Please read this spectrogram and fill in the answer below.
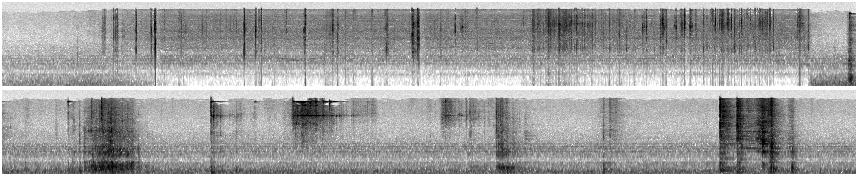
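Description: Small metal parts clinking and rattling as they are handled, a string of light scattered clicks with a few louder clanks in the second half.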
